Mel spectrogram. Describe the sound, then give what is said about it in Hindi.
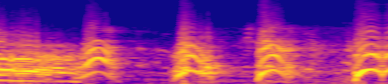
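A dog barks loudly four times: short, high, yelping cries with a rising-then-falling shape, spaced fairly evenly, with no voices. “और अगर कोई व्यक्ति कुत्ते को पत्थर मारे टपाक तो क्या बोलेगा, चला जाएगा, जोर जोर से भौंकेगा”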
